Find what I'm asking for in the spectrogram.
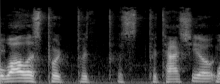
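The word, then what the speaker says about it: Whilce Portacio: What Works is an American comic book series created by artist Wilicek Portaco, if I'm saying that right. – Oh, Wallace Portacio.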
